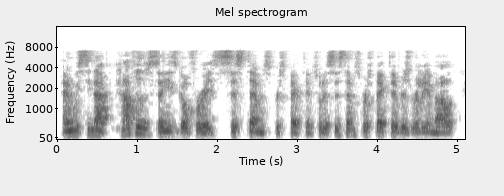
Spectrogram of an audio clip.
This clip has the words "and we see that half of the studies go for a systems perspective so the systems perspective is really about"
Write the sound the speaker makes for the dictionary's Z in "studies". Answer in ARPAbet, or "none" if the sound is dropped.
Z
